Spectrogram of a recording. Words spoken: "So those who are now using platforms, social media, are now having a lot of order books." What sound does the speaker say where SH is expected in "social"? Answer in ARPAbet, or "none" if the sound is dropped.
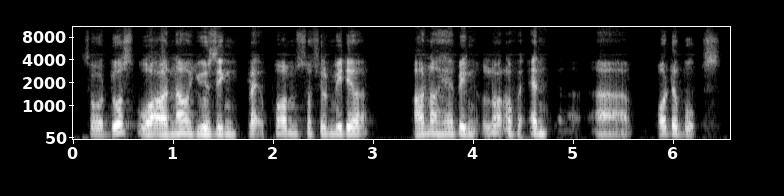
SH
